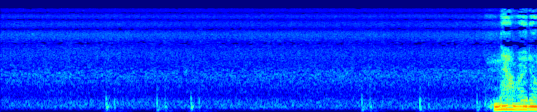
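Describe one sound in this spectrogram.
Footsteps tap lightly on gravelly ground.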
